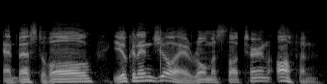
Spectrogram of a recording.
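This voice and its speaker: A man's voice: medium pitch, sing-song, normal speed, a bit bright, a little hiss or hum, rough recording. A man announcing and selling for a sponsor in 1940s radio style, polished and emphatic. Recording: vintage radio broadcast.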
